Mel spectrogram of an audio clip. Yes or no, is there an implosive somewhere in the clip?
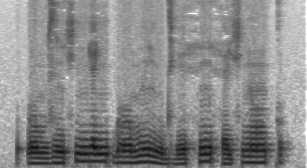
yes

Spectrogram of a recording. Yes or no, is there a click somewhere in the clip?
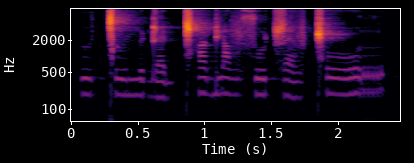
yes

